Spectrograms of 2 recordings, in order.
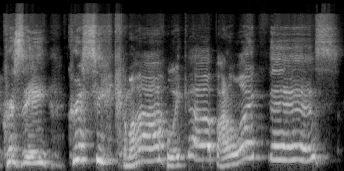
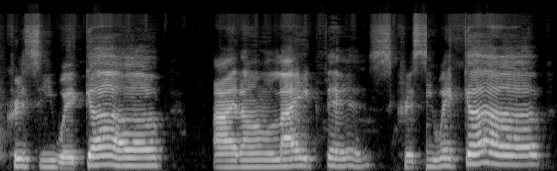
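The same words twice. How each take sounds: First: Very high, whiny pleading; high mock plea. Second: Slow, worried pleading. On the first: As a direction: squeak it out like a scared kid. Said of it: "And he's like". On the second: Acted. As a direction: coax her awake, slowly. Reciting Stranger Things scene.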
